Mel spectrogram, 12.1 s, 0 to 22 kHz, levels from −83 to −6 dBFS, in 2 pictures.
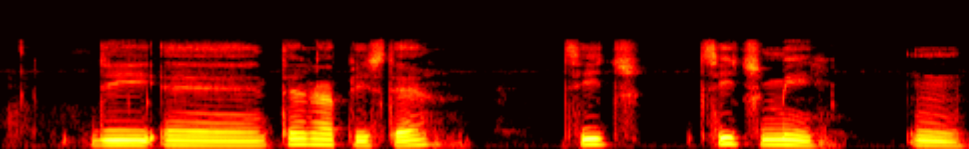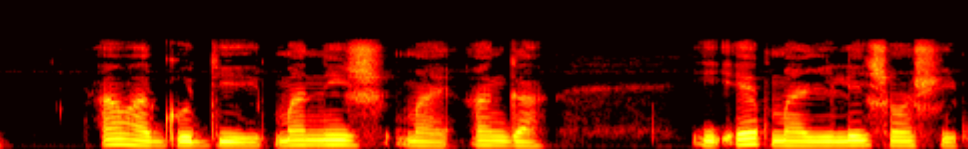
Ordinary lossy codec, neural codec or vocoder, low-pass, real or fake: none; none; 7.2 kHz; real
